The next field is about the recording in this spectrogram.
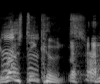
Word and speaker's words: Kuntz: Rusty Kuntz. It's spelled K-U-N-T-Z. Rusty Kuntz. Real or not? – No. – No, that's not true. Rusty played for the White Sox in the 80s. – Yeah. What? – Rusty Kuntz. – Not the way I would have pronounced it, but hey.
